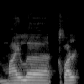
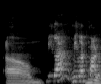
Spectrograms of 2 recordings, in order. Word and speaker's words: Mila Clark: you had, I don't want to pronounce her name wrong. Is it Myla Clark? Mila Clark Buckley.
